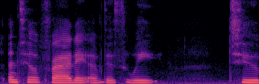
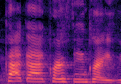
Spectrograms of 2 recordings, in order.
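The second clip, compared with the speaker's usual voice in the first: louder, punchy self-mocking catchphrase; emphatic catchphrase; 4 semitones higher, 7 dB louder than usual. Real, not acted. Vlogger joking about her own looks, emphatic. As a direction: hit each word loudly, with relish.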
